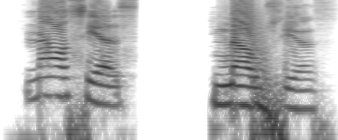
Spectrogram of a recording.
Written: nauseas

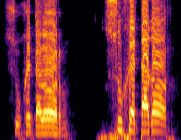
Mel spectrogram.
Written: sujetador

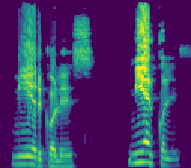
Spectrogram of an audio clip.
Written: miercoles

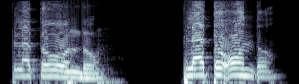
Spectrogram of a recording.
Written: plato hondo

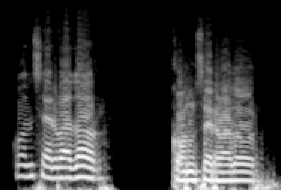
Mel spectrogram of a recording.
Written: conservador

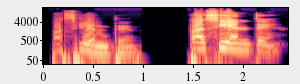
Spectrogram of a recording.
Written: paciente

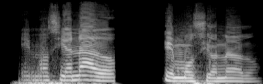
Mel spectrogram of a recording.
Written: emocionado

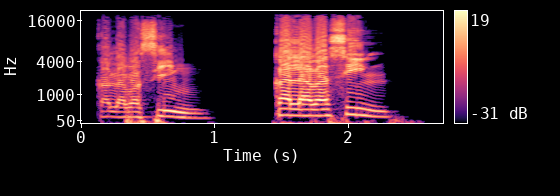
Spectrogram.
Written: calabacin

